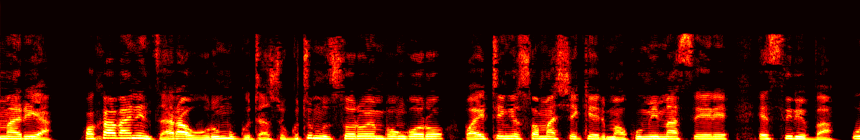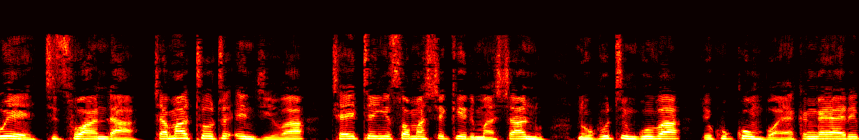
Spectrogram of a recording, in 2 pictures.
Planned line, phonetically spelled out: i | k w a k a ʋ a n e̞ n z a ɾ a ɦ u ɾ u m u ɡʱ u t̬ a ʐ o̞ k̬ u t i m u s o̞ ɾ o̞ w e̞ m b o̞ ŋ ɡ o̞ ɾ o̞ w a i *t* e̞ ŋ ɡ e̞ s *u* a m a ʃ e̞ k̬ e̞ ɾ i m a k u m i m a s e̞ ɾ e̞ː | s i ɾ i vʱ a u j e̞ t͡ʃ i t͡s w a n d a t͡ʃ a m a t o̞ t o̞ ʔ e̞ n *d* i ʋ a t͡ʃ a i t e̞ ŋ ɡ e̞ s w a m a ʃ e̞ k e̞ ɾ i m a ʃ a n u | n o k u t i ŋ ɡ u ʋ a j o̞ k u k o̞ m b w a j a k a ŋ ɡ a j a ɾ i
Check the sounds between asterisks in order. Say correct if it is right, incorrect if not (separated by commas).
correct, incorrect, incorrect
